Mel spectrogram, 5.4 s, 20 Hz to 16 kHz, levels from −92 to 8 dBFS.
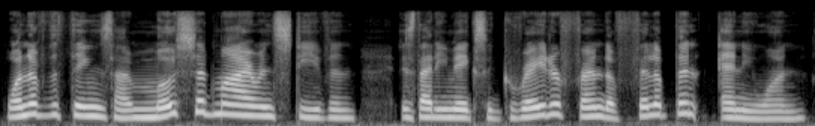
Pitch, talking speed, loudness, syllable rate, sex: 220 Hz, 230 wpm, -16 LUFS, 6.0 syllables/s, female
